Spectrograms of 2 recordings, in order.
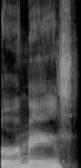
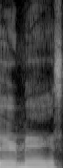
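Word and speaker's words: Hermès: dollars in purchases yeah it's pronounced Herm well lah dah I guess I don't shop at the right boutiques man I'm just giving you a hard time sorry I'm not Ry enough to know that's pronounced Herm okay Herm I'm sorry the H is silence Federal prosecutors say Santos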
